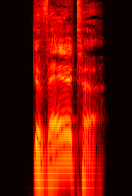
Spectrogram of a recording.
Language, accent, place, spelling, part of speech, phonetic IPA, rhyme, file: German, Germany, Berlin, gewählte, adjective, [ɡəˈvɛːltə], -ɛːltə, De-gewählte.ogg
- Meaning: inflection of gewählt: 1. strong/mixed nominative/accusative feminine singular 2. strong nominative/accusative plural 3. weak nominative all-gender singular 4. weak accusative feminine/neuter singular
